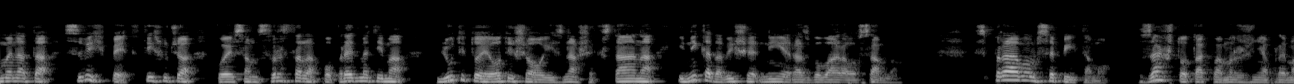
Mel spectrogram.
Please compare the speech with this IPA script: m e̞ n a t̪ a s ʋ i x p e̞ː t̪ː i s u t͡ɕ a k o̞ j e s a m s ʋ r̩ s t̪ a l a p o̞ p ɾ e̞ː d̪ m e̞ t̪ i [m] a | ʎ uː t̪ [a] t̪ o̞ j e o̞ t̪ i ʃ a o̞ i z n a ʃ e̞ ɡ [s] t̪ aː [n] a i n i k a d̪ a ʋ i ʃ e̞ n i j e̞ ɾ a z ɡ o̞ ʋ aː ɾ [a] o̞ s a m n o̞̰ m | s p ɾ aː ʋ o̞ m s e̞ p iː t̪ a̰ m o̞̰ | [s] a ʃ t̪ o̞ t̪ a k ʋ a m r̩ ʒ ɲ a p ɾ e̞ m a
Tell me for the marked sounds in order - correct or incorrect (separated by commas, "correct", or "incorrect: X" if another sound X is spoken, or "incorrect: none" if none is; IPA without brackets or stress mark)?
correct, incorrect: i, correct, correct, correct, incorrect: z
